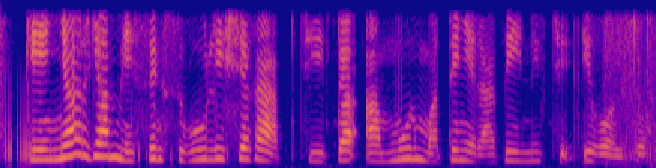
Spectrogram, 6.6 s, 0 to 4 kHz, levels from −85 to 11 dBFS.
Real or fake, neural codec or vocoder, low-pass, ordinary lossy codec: real; none; 3.6 kHz; none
